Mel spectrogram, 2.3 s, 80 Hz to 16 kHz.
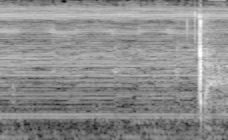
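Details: Automated MD Needle Pen microneedling self-treatment of the forehead at 1 mm depth, kept shallow for pigmentation: steady high-pitched electric buzz with a brief click near the end.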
